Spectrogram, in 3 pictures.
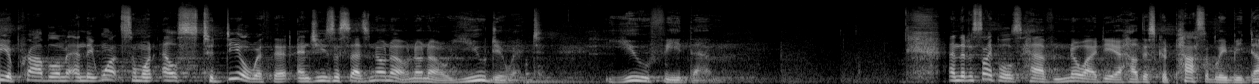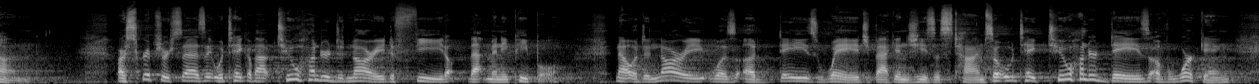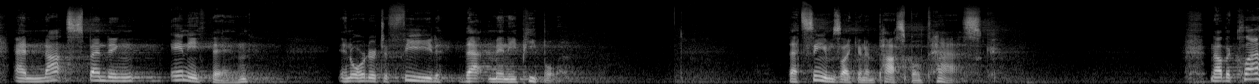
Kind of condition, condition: setting, large echoing room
